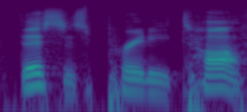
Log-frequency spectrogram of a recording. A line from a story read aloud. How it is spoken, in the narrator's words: Floyd grunts, pulling himself up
